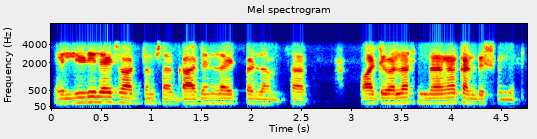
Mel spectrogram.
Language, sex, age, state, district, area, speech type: Telugu, male, 18-30, Telangana, Warangal, rural, conversation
